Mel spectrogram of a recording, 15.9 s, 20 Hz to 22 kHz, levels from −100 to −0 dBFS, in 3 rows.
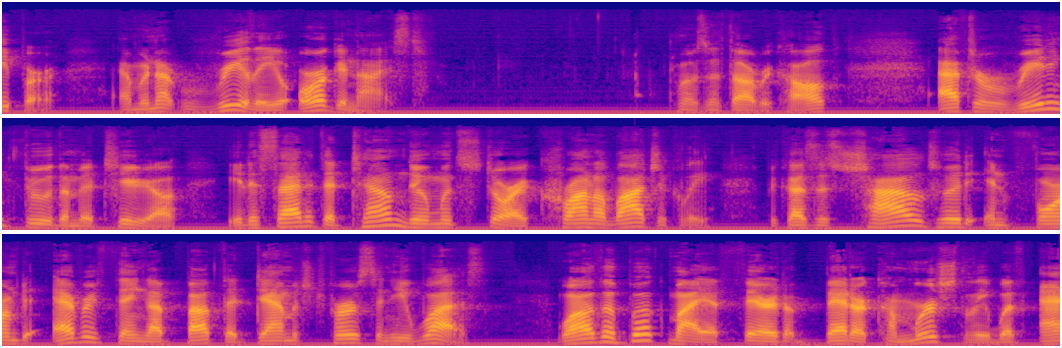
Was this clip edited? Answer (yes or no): yes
